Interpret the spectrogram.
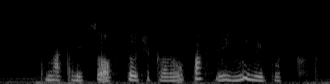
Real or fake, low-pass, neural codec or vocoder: fake; 7.2 kHz; codec, 16 kHz in and 24 kHz out, 0.4 kbps, LongCat-Audio-Codec, fine tuned four codebook decoder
